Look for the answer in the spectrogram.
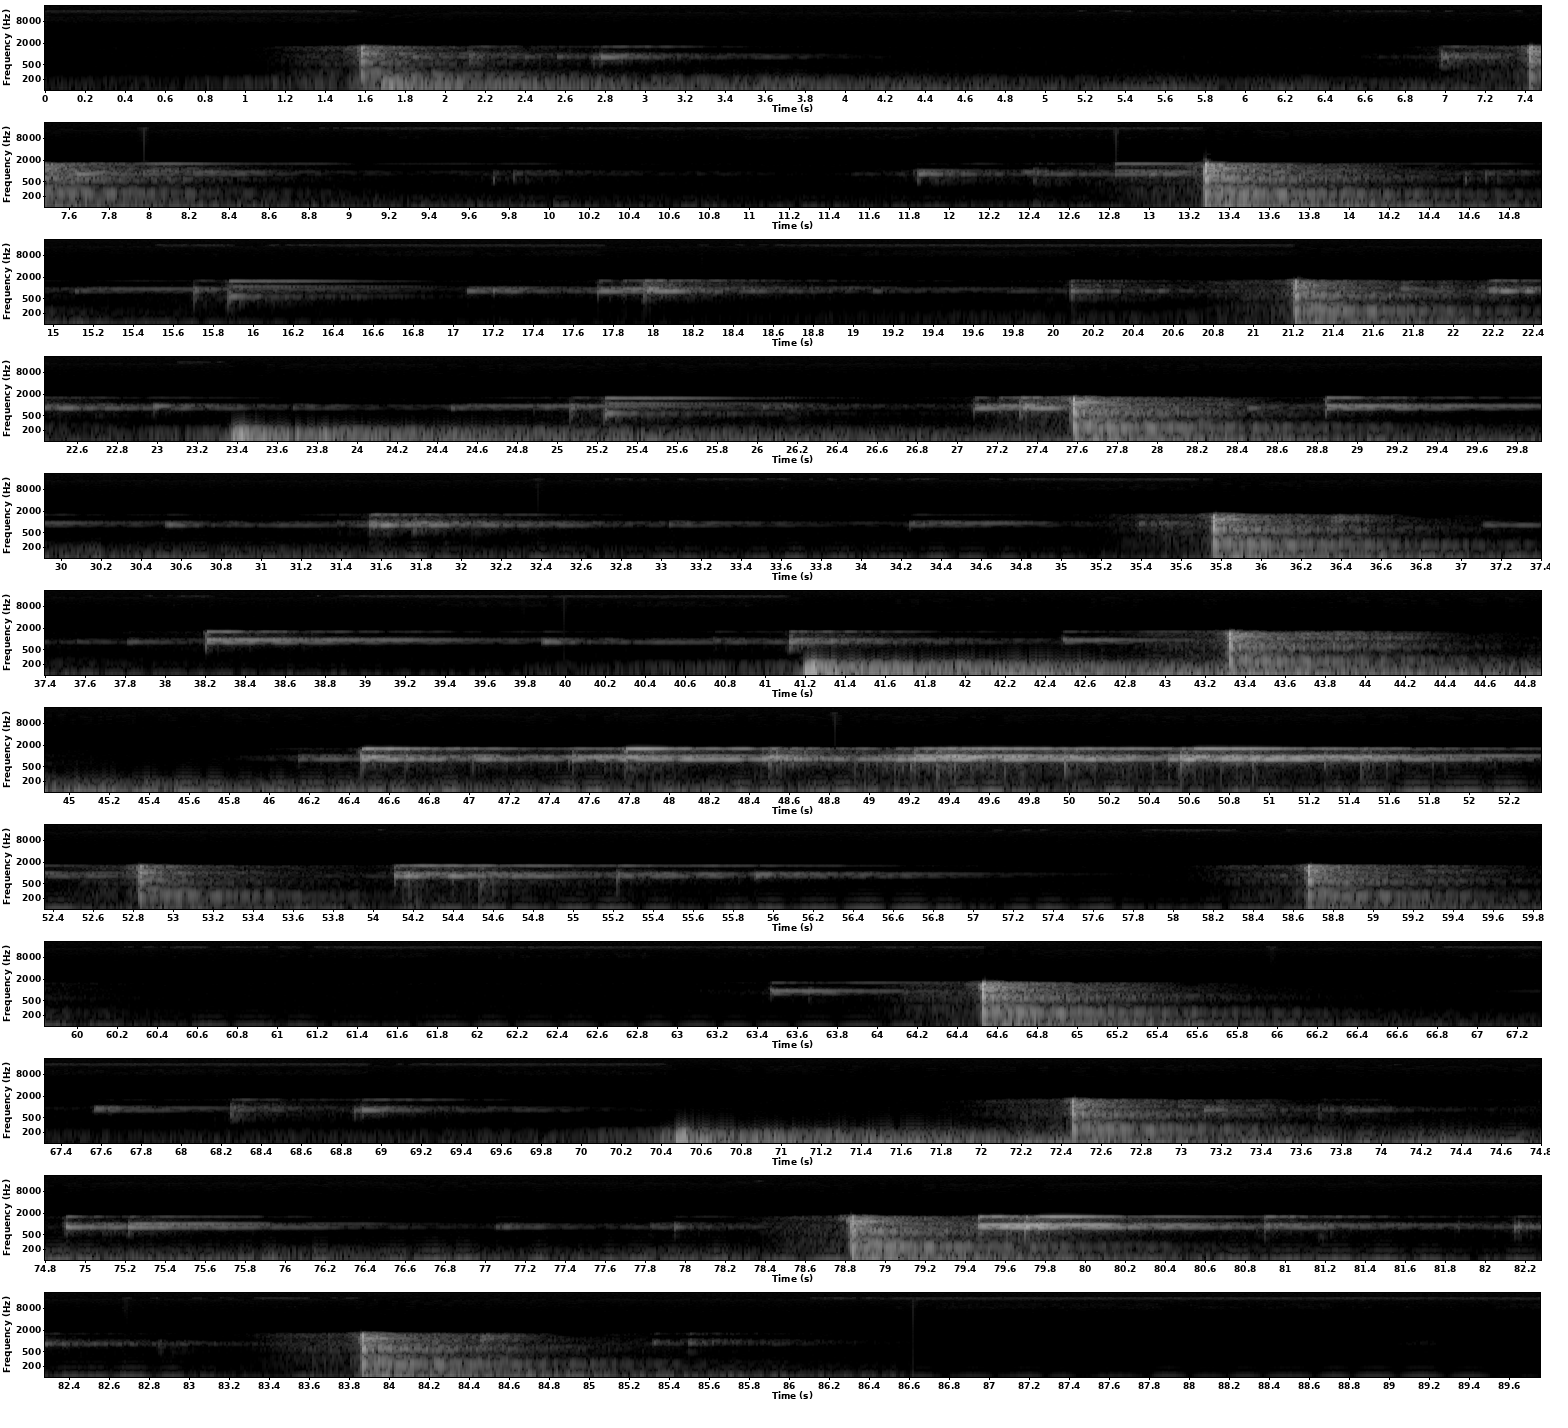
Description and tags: horror ambient factory
Sound of chains and the ticking on an iron rail mixed together and proccesed. Creates the sound of a creepy factory perfect for horror themed projects.
Sounds recorded with a phone and edited with audacity.
horror, sinister, factory, thrill, anxious, suspense, haunted, scary, creepy, terrifying, spooky, ambient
